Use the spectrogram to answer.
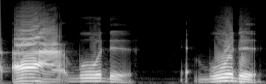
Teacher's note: Ma'abud ini nambahkan hamzah. Harusnya tidak boleh ditambahkan hamzah, tetap dijelaskan qalqalahnya.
